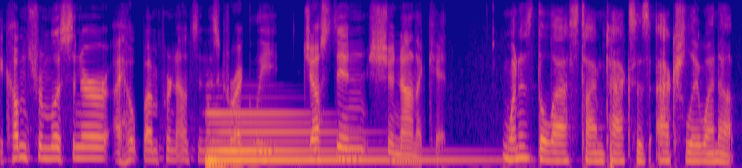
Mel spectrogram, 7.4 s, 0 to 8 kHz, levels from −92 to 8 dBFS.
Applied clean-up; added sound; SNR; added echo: neural mask model RNNoise.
